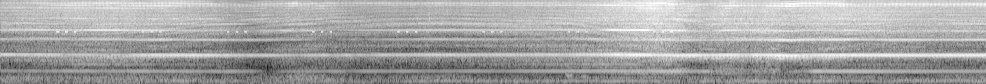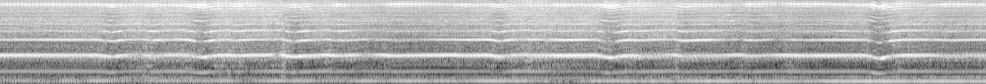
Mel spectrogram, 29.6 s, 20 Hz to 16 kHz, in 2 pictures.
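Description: Micro electric RC helicopter (cHP-120B) in flight: a steady high whine from its motor and gears over a lower rotor hum. It grows louder about ten seconds in, and the pitch dips briefly several times.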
